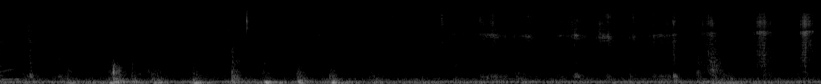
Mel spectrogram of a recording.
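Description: Small plastic digging tool scratching, picking and tapping at a crumbly sand-filled dig bar, in scattered short scrapes and clicks, with a denser run of scraping in the second half.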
